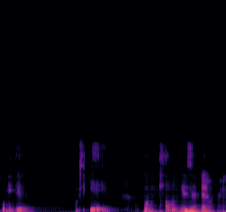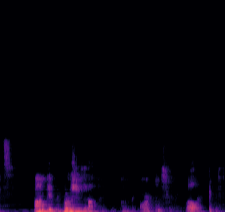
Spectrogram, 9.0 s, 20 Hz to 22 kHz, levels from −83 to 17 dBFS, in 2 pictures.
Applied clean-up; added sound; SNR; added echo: neural mask model DeepFilterNet 3.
